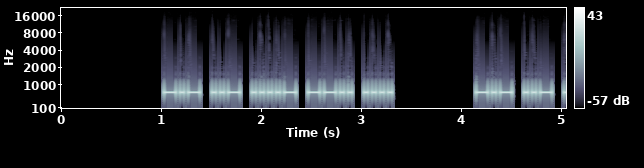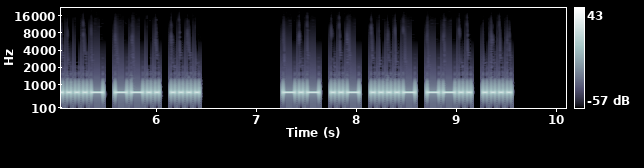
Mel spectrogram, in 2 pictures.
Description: Morse code, heard as a keyed tone, about 30 wpm, 700 Hz. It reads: KU4ZH KU4ZH KU4ZH
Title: USA Call Signs - 5 Characters - Repeated 3x - 30wpm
